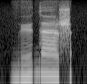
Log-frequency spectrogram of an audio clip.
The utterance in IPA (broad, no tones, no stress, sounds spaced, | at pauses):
b ʏː ɡ ɜː ʂ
